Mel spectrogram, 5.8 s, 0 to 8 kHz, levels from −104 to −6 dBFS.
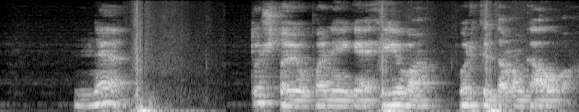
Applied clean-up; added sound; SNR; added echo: none; Whoosh, swoosh, swish; 5 dB; reverberation time 0.4 s.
